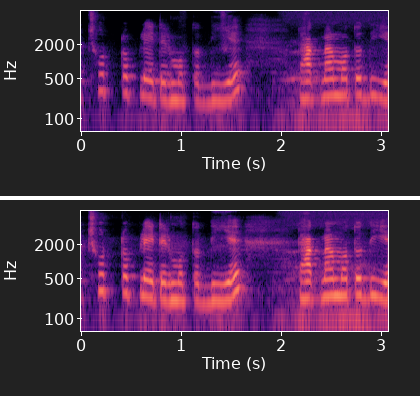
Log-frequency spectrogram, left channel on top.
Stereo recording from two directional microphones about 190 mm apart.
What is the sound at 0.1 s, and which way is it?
A woman's voice, 5° right (ahead or behind).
